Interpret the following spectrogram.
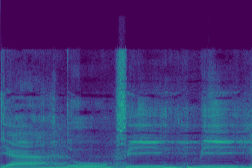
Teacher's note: Maka panjangkan harus konsisten mulai dari ja du fi bi. Ini konsisten satu alif dua harakat. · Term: mad asli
